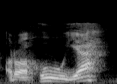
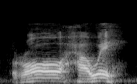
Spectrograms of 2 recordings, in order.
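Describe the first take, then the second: First: The name ends with the sounds 'uyah'. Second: The name ends with the sounds 'aweh'. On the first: The speaker calls it right. "bisa dibaca dua. Rohuyah atau Rohaweh" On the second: The speaker calls it wrong. "bisa dibaca dua. Rohuyah atau Rohaweh"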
